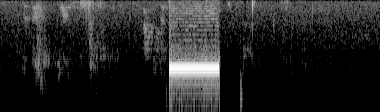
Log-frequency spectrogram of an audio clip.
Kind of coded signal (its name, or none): telephone call progress tone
